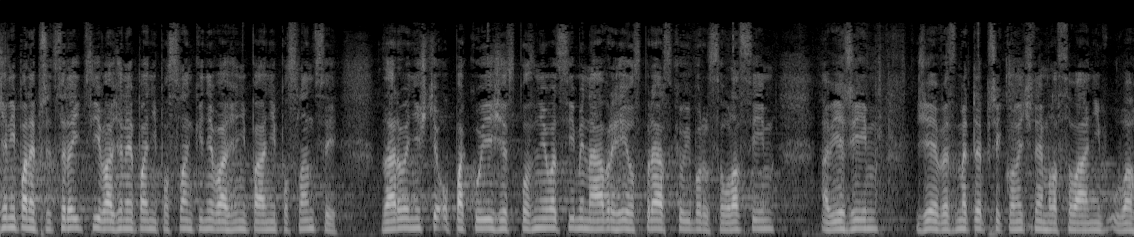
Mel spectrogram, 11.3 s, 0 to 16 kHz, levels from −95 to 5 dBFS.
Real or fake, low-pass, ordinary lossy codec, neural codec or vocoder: real; 14.4 kHz; MP3, 48 kbps; none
